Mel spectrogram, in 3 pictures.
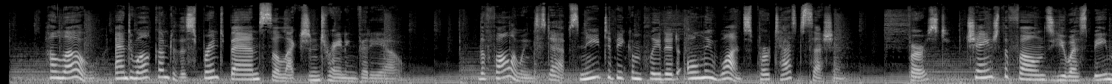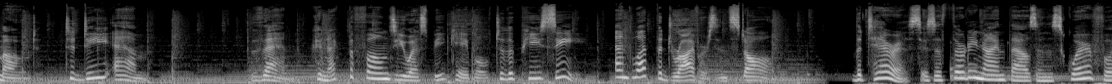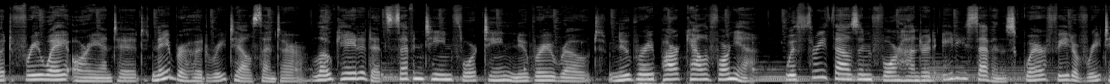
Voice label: Corporate Narration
